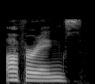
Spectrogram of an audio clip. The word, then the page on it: offerings: British English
